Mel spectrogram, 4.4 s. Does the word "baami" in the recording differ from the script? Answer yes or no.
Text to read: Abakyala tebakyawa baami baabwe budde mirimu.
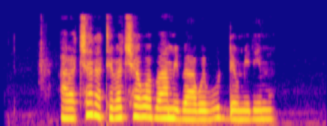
no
